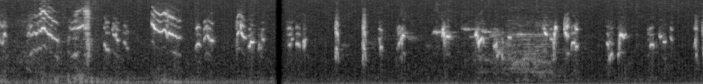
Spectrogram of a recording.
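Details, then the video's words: Learning sooty-headed bulbul, a young bird, pours out fast, varied chirps and slurred notes that thin into evenly spaced single chips, over a soft low rumble. "burung trucuk muda belajar bunyi"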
